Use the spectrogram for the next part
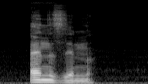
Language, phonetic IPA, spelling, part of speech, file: Polish, [ˈɛ̃w̃zɨ̃m], enzym, noun, Pl-enzym.ogg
